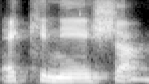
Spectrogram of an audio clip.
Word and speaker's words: echinacea: the flu virus so echinacea that's how it's produced echinacea don't try to pronounce it as a spell people that is that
